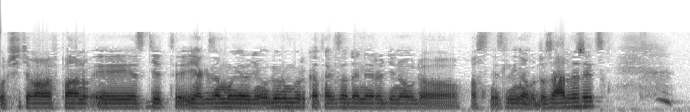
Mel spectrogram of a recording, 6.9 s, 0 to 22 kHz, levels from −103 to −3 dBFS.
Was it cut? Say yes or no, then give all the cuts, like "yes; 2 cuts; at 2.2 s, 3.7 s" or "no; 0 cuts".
no; 0 cuts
